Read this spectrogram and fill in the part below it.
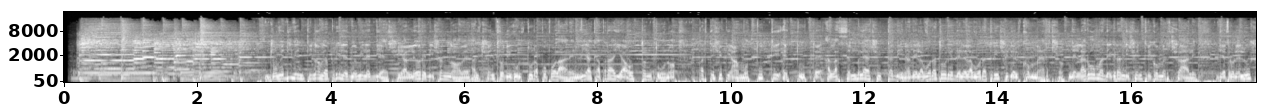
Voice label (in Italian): Spot; Commercio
